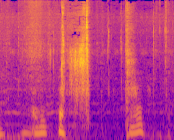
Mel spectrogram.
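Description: A man's low voice saying a few short words in separate bursts, with a brief hiss about a second in.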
